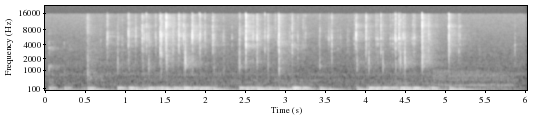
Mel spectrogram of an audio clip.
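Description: Typing on a computer keyboard: a run of quick key clicks over a low dull thudding, with a few brief pauses, as login details are keyed in.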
